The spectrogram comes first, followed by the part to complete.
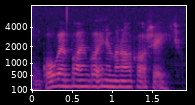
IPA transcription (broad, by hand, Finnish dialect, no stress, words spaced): oŋ koʋempɑː joŋkɑ enemːæn ɑˑekɑː seisʲuː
